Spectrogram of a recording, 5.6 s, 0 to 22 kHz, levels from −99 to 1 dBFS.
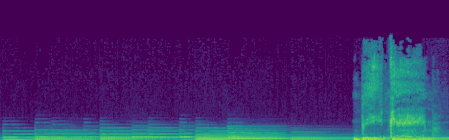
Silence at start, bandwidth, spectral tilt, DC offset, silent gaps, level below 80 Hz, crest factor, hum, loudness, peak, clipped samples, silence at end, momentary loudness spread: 0 s; 16 kHz; -5.5 dB/octave; 0.1%; none; -44 dBFS; 20 dB; none; -23 LUFS; -4 dBFS; under 0.1%; 0 s; 13 LU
